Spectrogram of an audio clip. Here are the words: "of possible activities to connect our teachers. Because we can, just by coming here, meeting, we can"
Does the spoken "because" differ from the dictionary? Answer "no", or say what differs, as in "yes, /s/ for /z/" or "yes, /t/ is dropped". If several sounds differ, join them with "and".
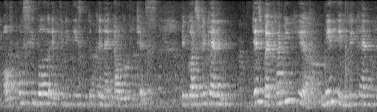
yes, /s/ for /z/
